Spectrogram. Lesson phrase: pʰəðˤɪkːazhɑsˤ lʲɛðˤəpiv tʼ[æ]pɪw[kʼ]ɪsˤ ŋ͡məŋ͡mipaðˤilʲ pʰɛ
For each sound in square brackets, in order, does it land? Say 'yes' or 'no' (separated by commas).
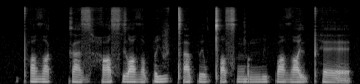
no, no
